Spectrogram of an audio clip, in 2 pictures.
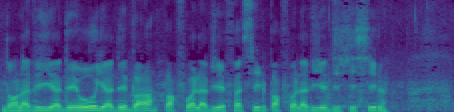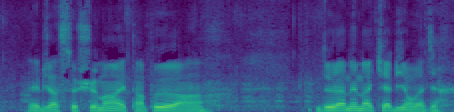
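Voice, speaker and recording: Speech comes at a moderate pace with long, frequent pauses, very even loudness, and monotone, flat intonation over noticeable background noise. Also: man, medium pitch for a man. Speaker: hiking vlogger. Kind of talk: casual vlog narration. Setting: outdoors on a hiking trail. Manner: hesitant, many fillers; speaking quietly.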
